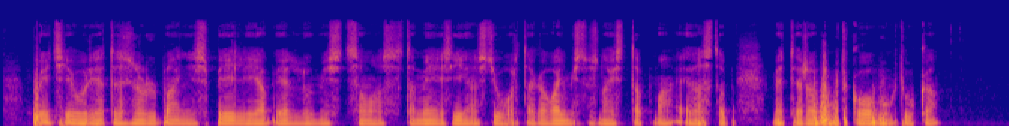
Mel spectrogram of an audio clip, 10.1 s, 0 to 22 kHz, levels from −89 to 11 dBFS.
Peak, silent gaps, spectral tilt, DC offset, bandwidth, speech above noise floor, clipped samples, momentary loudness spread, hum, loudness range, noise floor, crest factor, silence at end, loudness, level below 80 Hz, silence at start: -2 dBFS; none; -7.5 dB/octave; under 0.1%; 10.5 kHz; 51 dB; under 0.1%; 10 LU; none; 3 LU; -71 dBFS; 18 dB; 0.7 s; -21 LUFS; -36 dBFS; 0.35 s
